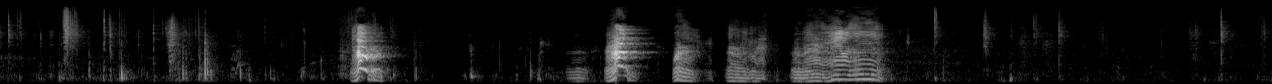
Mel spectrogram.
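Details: Young Kennel Club registered pedigree Cairn terrier puppy giving a few sharp barks, then a drawn-out, harmonic yelping whine around the eighth second, amid scattered clicks and handling noises.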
